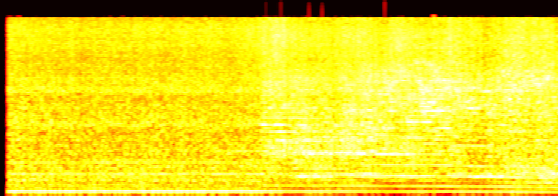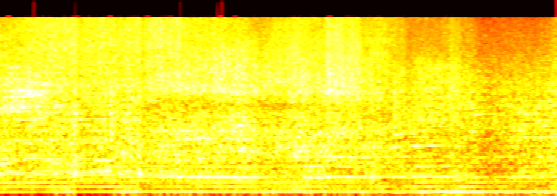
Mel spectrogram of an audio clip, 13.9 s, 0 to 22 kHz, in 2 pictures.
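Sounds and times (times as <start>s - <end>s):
sawdust crusher humming: 0.1s - 13.9s
blades chipping wood: 3.2s - 12.4s.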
